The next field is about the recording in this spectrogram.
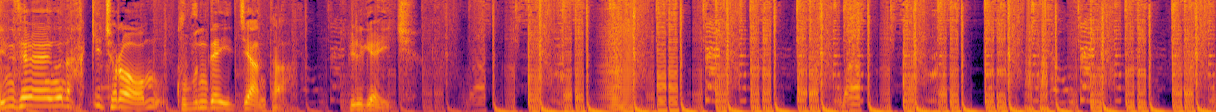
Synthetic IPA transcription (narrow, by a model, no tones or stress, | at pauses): ins̬ʰeŋɯnhak̚k͈it͡ɕʰʌɾʌmkubunde̞it̚t͡ɕ͈iantʰa̰ | pilɡeḭt͡ɕʰ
